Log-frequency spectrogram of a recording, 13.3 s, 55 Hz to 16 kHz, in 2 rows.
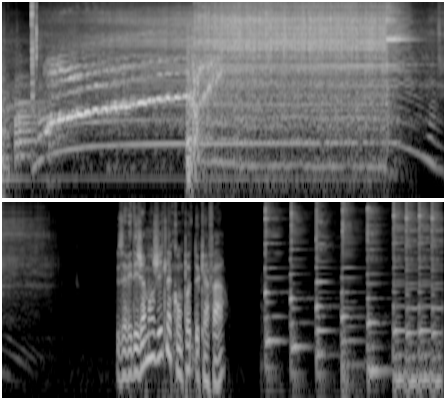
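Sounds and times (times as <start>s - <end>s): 
kitchen blender running: 0.5s - 7.6s
speech: 8.4s - 10.1s.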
